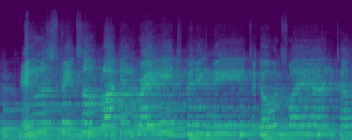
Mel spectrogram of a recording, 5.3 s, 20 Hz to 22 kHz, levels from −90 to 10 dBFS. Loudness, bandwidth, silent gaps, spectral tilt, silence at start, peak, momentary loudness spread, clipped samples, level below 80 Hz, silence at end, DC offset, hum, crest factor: -25 LUFS; 12 kHz; none; -7 dB/octave; 0 s; -10 dBFS; 4 LU; under 0.1%; -50 dBFS; 0 s; under 0.1%; none; 16 dB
